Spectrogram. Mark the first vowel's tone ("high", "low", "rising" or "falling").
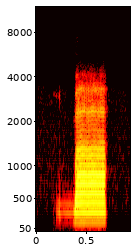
high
